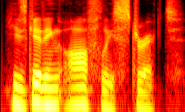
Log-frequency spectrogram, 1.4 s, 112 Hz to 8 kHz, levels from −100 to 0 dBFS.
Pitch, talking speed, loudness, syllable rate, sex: 135 Hz, 170 wpm, -17 LUFS, 5.4 syllables/s, male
